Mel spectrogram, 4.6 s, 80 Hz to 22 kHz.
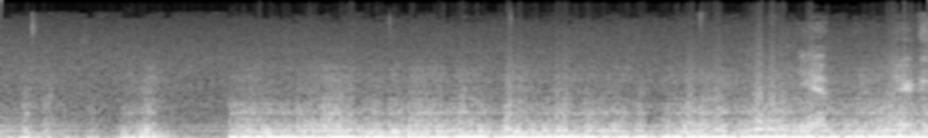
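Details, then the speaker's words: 1963 Fender Deluxe transition-model tube amp, brought up current-limited on a variac: steady front-end hum from a leaky filter cap with sporadic crackles and thunder-like rumbling bursts; noisy original ceramic cap in the phase inverter arcing. "uh that ceramic cap that was original was very noisy that was part of the arcing we had as part of this thunderstorm"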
